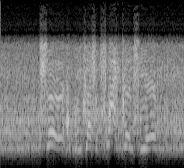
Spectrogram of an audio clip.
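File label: damaged anti-aircraft mood medium, speech English; War Thunder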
